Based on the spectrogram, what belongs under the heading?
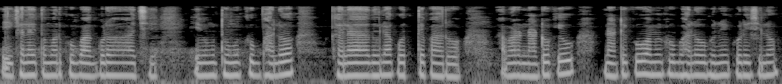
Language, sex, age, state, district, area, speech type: Bengali, female, 45-60, West Bengal, North 24 Parganas, rural, spontaneous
